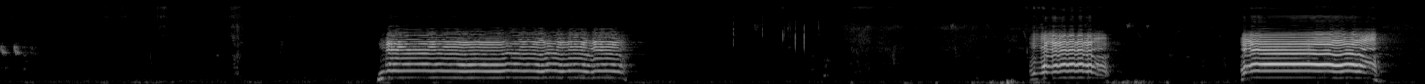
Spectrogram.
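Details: Goat screaming, three loud harmonic bleats, the first long and steady, the last two strained and wavering, separated by quiet gaps with faint background rustling.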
